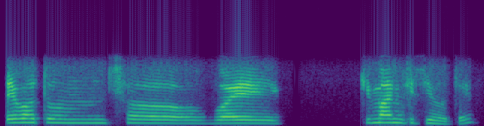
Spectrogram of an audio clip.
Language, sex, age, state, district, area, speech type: Marathi, male, 18-30, Maharashtra, Jalna, urban, conversation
